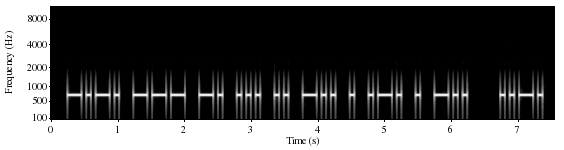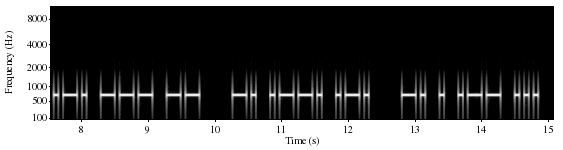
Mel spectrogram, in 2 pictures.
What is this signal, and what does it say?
Morse code, heard as a keyed tone, about 17 wpm, 700 Hz. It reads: CONSIDERED FROM NPR NEWS
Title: Sets of 5 Words Encore 17wpm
